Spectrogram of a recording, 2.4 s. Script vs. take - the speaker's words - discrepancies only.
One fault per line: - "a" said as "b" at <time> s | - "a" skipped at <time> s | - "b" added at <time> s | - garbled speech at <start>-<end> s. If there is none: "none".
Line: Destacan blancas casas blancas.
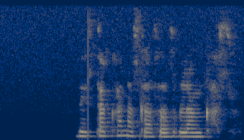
- "blancas" said as "las" at 1.2 s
